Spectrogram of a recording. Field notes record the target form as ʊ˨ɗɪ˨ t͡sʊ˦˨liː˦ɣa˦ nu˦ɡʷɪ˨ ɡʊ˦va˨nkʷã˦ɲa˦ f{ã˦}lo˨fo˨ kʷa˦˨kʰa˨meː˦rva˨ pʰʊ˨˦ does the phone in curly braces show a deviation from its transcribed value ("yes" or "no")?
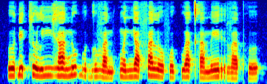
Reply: yes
